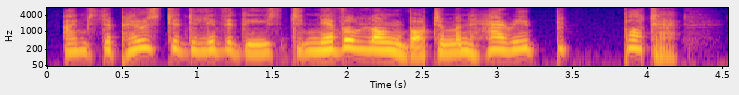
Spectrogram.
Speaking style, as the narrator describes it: she faltered, as her eyes met Harry's and she turned scarlet

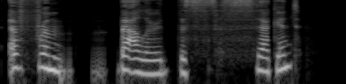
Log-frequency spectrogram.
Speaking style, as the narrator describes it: he stammers

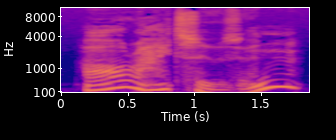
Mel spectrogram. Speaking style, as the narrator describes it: she said in a calm, modulated voice

